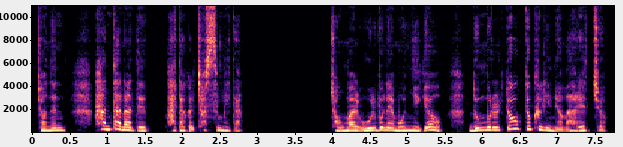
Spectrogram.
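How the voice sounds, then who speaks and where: A woman's voice: on the low side, very animated, moderate pace, breathy edge, dry recording. Woman telling a heartfelt first-person story. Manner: heartfelt, tearful retelling. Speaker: story narrator. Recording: distant mic, dry sound, faint music.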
